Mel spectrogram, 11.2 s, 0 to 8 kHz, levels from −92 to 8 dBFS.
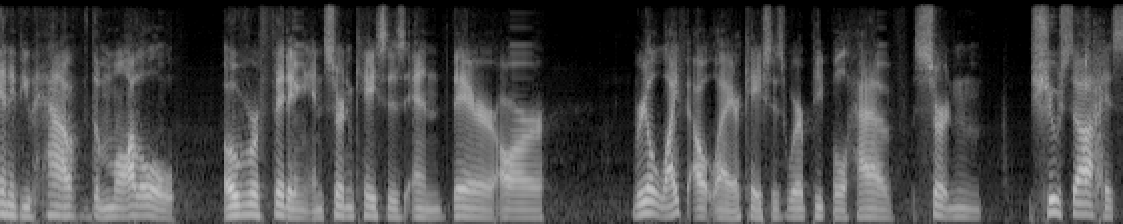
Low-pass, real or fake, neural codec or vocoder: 7.2 kHz; fake; codec, 16 kHz in and 24 kHz out, 0.6 kbps, FocalCodec, streaming, 4096 codes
